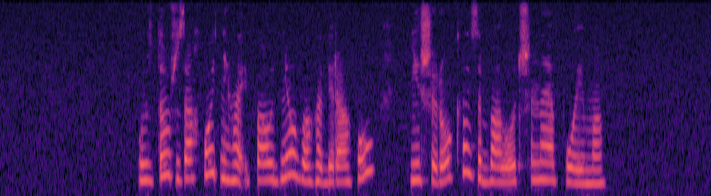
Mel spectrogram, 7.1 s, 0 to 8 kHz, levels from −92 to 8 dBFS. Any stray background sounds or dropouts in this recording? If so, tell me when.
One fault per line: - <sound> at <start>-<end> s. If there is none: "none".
none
